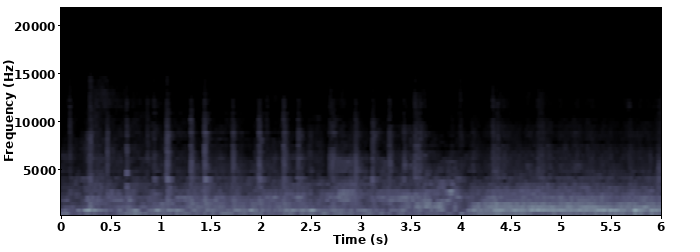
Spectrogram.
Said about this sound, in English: Man, the crowd noise is just insane. We got Waco Robinson and Huffman behind us in a regional final. And you got this big round four matchup.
